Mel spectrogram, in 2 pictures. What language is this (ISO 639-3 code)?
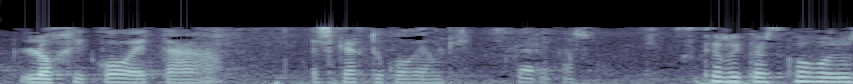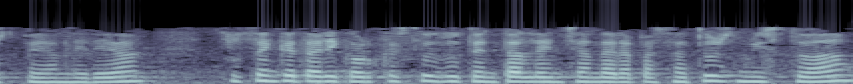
eus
